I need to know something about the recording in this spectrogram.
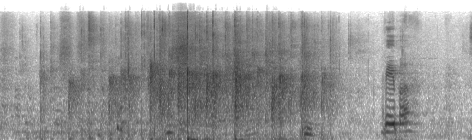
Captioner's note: applause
